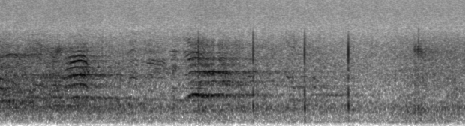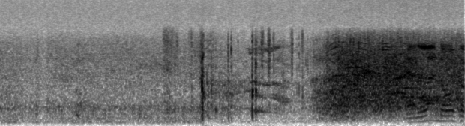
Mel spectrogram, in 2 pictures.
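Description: A tennis crowd bursts into loud, broad applause near the end of a tense McEnroe versus Lendl match, after a stretch of murmuring stands with a commentator talking over it.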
